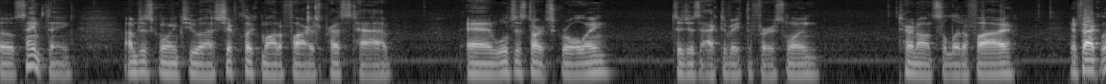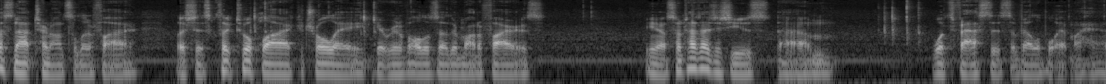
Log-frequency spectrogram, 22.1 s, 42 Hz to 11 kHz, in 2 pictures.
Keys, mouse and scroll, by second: 0.5 q, 2.1 shift+click, 4.3-4.9 scroll up 2, 4.9-5.7 scroll down 1, 5.7-6.1 scroll up 1, 8.9 click, 10.4 click, 13.1 click, 13.6 ctrl+a, 14.3 click, 14.7 q, 16.9 click, 18.1 click, 20.3 1, 21.8 click.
